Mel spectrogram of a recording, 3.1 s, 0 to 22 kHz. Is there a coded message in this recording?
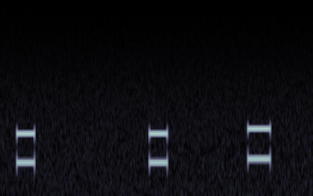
Yes: DTMF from 0.2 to 2.7 s, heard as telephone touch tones, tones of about 220 ms. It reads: 2 2 6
